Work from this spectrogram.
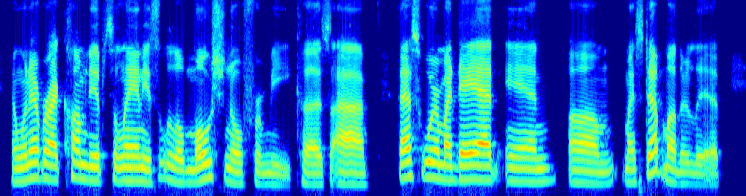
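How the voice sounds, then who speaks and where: A woman at a moderate pace, dry and close with no echo, over a quiet background. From US Midwest, Detroit. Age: 60s. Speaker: psychologist, speaker. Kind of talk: conference presentation. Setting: stage with audience. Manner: animated.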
